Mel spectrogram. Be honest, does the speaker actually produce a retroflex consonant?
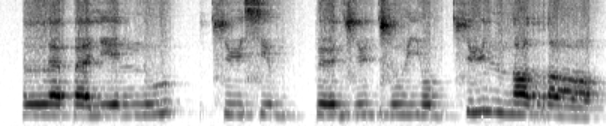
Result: no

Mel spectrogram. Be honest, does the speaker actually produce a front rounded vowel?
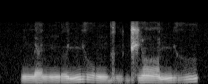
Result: yes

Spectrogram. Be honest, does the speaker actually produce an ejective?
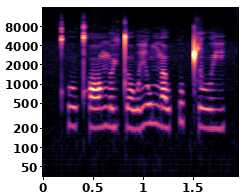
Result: no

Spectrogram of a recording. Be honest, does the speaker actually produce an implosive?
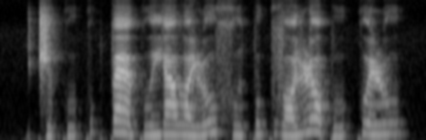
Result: no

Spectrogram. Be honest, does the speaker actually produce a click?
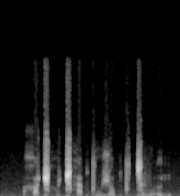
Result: yes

